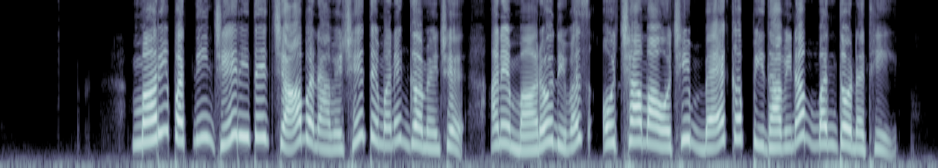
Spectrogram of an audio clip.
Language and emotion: Gujarati, happy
